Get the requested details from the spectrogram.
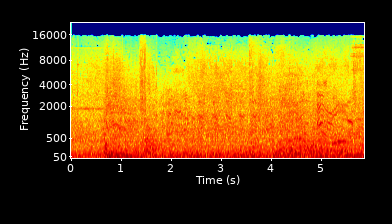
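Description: Weapons clash and strike in quick blows.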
